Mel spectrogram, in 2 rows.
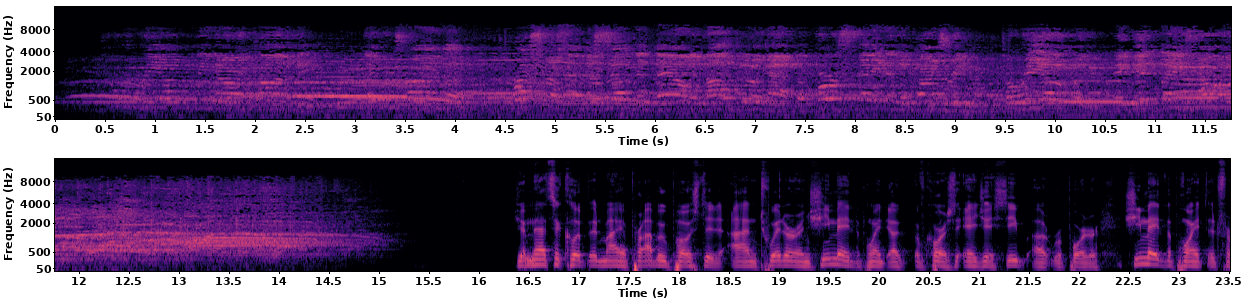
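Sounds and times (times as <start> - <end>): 
rally crowd roaring and shouting: 0.0 - 15.2
speech: 16.4 - 23.5.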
